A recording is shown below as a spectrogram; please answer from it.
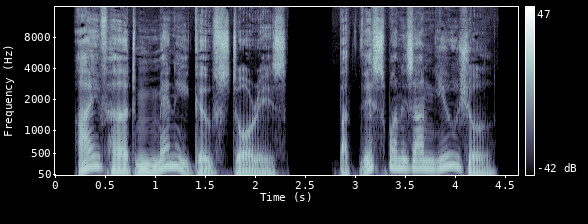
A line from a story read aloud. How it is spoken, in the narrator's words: she said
